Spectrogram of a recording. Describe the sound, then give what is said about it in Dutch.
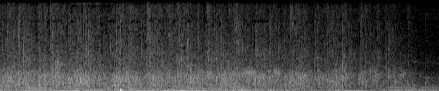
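Sustained applause from a sizable audience at a political debate, a steady dense patter of clapping that stays fairly loud throughout with no voices standing out. “Applaus, dank je wel.”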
